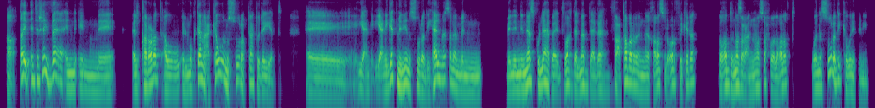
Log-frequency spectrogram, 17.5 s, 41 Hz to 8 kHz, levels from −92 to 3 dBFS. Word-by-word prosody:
آه. - - -4
طيب، 195 +1 +7
أنت 170 -1 -2
شايف 240 +8 +1
بقى 175 - +1
إن 115 0 +1
إن 100 -2 -3 0.4
القرارات 125 +11 +4
أو 105 -1 0
المجتمع 110 - +2
كوّن 205 +1 +2
الصورة 170 0 -1
بتاعته 140 -2 -4
ديّة 100 -3 -2 0.6
آآ 100 - -4 1.0
يعني 105 -3 -3
يعني 105 +1 +1
جات 185 +8 +2
منين 130 +3 +4
الصورة 115 -2 -1
دي؟ 90 0 -10
هل 175 0 +7
مثلًا 165 -7 -1
من 100 -2 -2 0.6
من 100 +2 0
إن 110 0 +3
الناس 150 +8 +4
كُلّها 145 +2 +2
بقت 105 -1 -2
واخدة 135 - +2
المبدأ 120 -6 -1
ده، 100 -2 -3
فاعتبر 140 +3 +2
إن 100 -1 -2
خلاص 135 - -1
العُرف 135 -5 -2
كده، 150 +8 -3 0.4
بِِغَض 130 0 +2
النظر 130 -2 +2
عن 95 - -6
إن 100 - -4
هو 120 - -1
صح 120 - -6
والّا - - +1
غلط - - -1 0.3
وإن 115 +2 -1
الصورة 220 - +2
دي 160 - -2
اتكوّنت 105 - -4
من 80 - -10
إيه؟ 75 - -12
115 Hz, 175 wpm, -23 LUFS, 100-150 Hz, 1.0 s, طيب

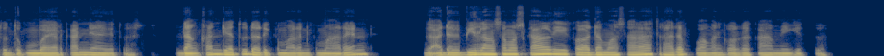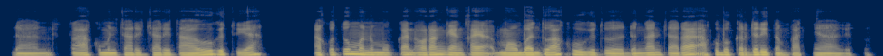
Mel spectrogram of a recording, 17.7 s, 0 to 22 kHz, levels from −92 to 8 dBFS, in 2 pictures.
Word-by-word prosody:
gitu 110 - -4
untuk 105 0 -4
membayarkannya 105 +2 +1
gitu. 100 0 -9 0.4
Sedangkan 100 +9 +1
dia 130 -1 +2
tuh 155 - 0
dari 115 -6 +1
kemarin-kemarin 105 +5 -1 0.6
nggak 100 - -2
ada 115 - +1
bilang 135 +5 +5
sama 145 0 +4
sekali 145 0 +3
kalau 125 -3 +1
ada 120 0 +2
masalah 120 +3 +1
terhadap 125 -1 -2
keuangan 105 0 -3
keluarga 105 -1 -3
kami, 100 -1 -2
gitu. 95 -1 -12 0.7
Dan 95 +1 -3
setelah 110 0 -3
aku 115 +1 -6
mencari-cari 110 -1 -1
tahu 105 +5 +2
gitu 110 -4 -4
ya, 130 +4 0 0.5
aku 120 +3 -3
tuh 165 - +1
menemukan 130 -4 +2
orang 125 +3 +2
yang 115 -3 0
kayak 110 -5 0
mau 110 0 +3
bantu 110 +1 +3
aku 130 -4 0
gitu 110 - -18
loh, 95 - +1
dengan 105 +4 -1
cara 115 +5 +1
aku 125 +2 -2
bekerja 115 -1 0
di 125 -1 +4
tempatnya, 100 -2 -3
gitu. 95 +2 -14
110 Hz, 160 wpm, -22 LUFS, 105-125 Hz, 0.7 s, bilang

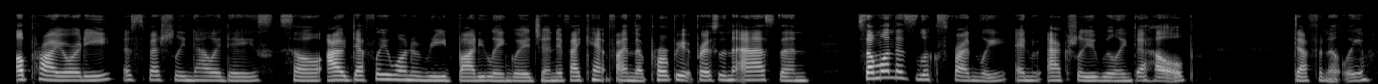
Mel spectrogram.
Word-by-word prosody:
a 215 +1 +9
priority, 195 -1 +1
especially 205 -1 -6
nowadays. 185 -1 -5
So, 180 -2 -1
I 200 +1 +8
definitely 210 +4 -1
wanna 210 -3 0
read 185 -1 -2
body 175 0 +2
language, 170 -2 -3
and 170 +2 -3
if 180 - -6
I 190 0 +3
can't 205 +1 -2
find 185 - +1
the 165 - +1
appropriate 205 +2 0
person 205 0 0
to 210 - 0
ask, 205 +1 +4
then 180 -1 -2 0.5
someone 300 +4 +8
that 300 -2 0
looks 225 0 -5
friendly, 180 +1 -3
and 185 -1 -4
actually 185 -1 0
willing 170 -1 -4
to 180 0 -2
help. 175 +1 0 1.0
Definitely. 175 -1 -4
185 Hz, 140 wpm, -26 LUFS, 175-205 Hz, 1.0 s, a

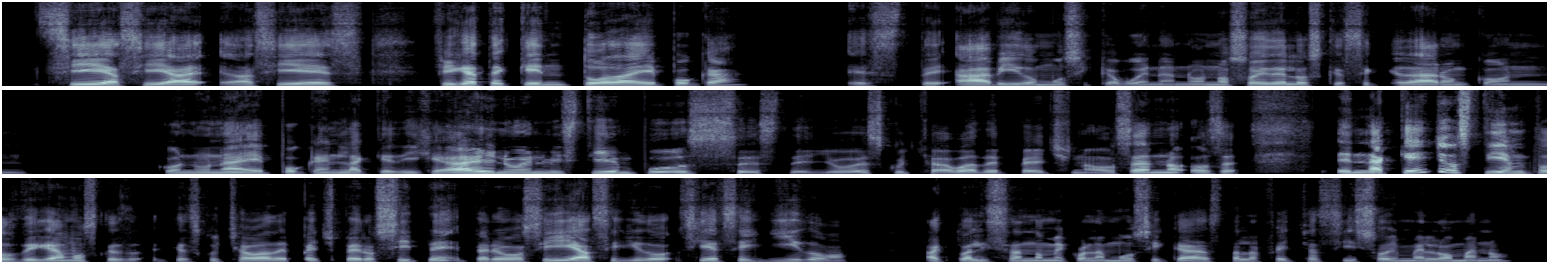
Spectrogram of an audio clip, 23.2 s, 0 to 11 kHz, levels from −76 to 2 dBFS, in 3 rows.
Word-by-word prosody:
Sí, 150 +1 +4
así, 135 +2 +4
a 125 0 +7 0.2
así 130 +4 0
es. 125 -1 +1 0.3
Fíjate 195 +4 +5
que 135 - +4
en 125 -1 -3
toda 165 - +5
época, 160 +7 -1 0.5
este, 105 - -8
ha 115 0 +5
habido 120 -1 +1
música 110 -1 -7
buena, 95 -1 -8
¿no? 105 +2 -9
No 125 +2 -6
soy 130 +1 0
de 130 0 +1
los 125 -1 -2
que - - -10
se - - -7
quedaron 110 +3 0
con 95 -4 -12 0.6
con 105 -1 -7
una 110 0 +2
época 105 +1 -3
en 105 -1 -6
la 95 - 0
que - - -7
dije, 105 +2 -6
ay 205 0 +8
no, 195 +1 -2
en 195 -2 -4
mis 165 - -5
tiempos, 175 -2 -2
este, 165 -2 -8
yo 115 - -7
escuchaba 150 -2 -4
Depeche, 120 0 -6
¿no? 110 - -7
O - - -8
sea, 125 - +3
no, 135 +3 -1
o - - -2
sea, - - -6 0.5
en 140 +3 +1
aquellos 245 - +7
tiempos 175 -6 +2
digamos 130 +2 +1
que 140 - -6 0.2
que - - -8
escuchaba 130 +4 -2
Depeche 130 0 -4
pero 110 - 0
sí 155 - 0
te 165 -2 -4
pero 110 0 -1
sí 140 +4 +2
ha 160 - +8
seguido 150 -1 -5
sí 155 - -2
he 160 - 0
seguido 165 -2 -6 0.4
actualizándome 125 +4 -3
con - - -6
la 110 - -5
música 115 +5 -3
hasta 160 -9 -7
la 100 -1 -8
fecha 140 - -10
sí 120 -4 -10
soy 120 +1 -3
melómano, 120 - -6
130 Hz, 190 wpm, -25 LUFS, 115-160 Hz, 0.6 s, ay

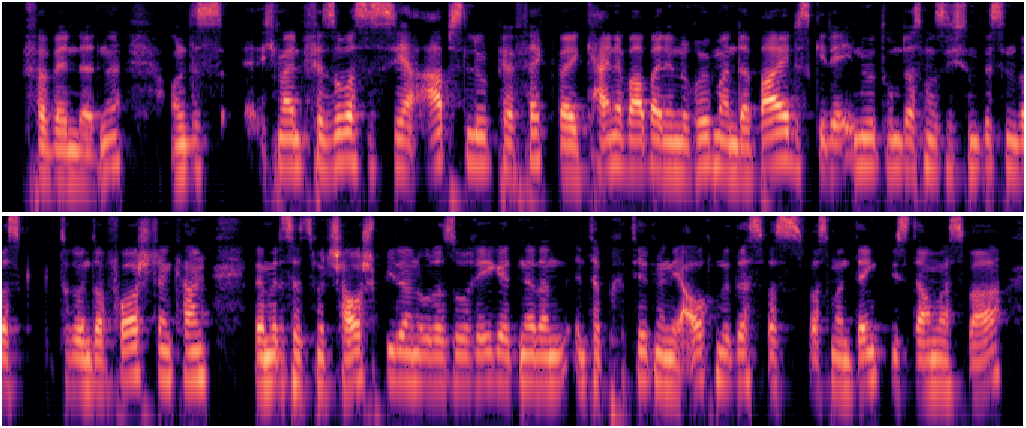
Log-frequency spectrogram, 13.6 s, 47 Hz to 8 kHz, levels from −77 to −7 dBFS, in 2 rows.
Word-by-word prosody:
verwendet, 110 0 -2
ne? 145 +5 -6 0.3
Und 125 0 -3
das 445 - +6 0.2
ich - - -7
meine, 140 -1 +1
für 145 - -2
sowas 160 +3 +4
ist 135 - +7
es - - +7
ja 140 -2 0
absolut 155 -2 +1
perfekt, 160 +5 -4
weil 120 -2 +3
keiner 135 +4 0
war 135 -1 +5
bei - - +3
den 130 0 -1
Römern 135 0 -2
dabei. 125 +7 +5
Das 150 -4 -2
geht - - -7
ja 130 - -3
nur 145 0 -2
drum, 135 0 -6
dass 135 -1 -3
man 140 - -4
sich 130 0 -2
so - - -6
'n - - -4
bisschen 140 -1 0
was 125 0 +2
g - - -20
g - - -31
drunter 125 -1 -2
vorstellen 155 -1 0
kann. 150 +1 -1 0.3
Wenn 130 - +3
man 130 - +1
das 125 - +4
jetzt 130 -1 -2
mit 125 -1 -4
Schauspielern 140 +2 +1
oder 130 -1 -3
so 130 +1 -1
regelt, 135 0 -4
ne, 135 -1 0
dann 130 0 -1
interpretiert 145 +3 -8
man 130 -2 -1
ja - - 0
auch 140 - -1
nur 140 -2 -4
das, 140 -1 0
was 130 0 +3
was 125 - 0
man 120 -2 -3
denkt, 135 +3 -2
wie's 130 0 +3
damals 120 -1 0
war. 115 - -1
135 Hz, 270 wpm, -24 LUFS, 125-145 Hz, 0.3 s, ist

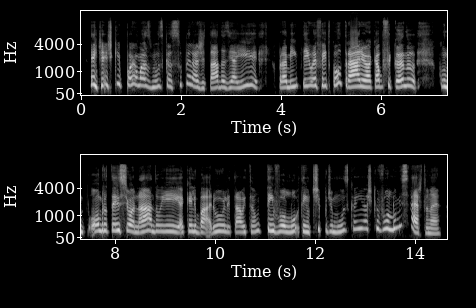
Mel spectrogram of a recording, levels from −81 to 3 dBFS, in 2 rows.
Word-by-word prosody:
tem 350 -4 +5
gente 310 -2 -1
que 380 -3 -4
põe 325 +3 -1
umas 310 -6 -1
músicas 265 0 -6
super 360 +1 -7
agitadas 240 -2 -1
e 240 - -3
aí 260 +5 -2 0.4
pra 245 0 +2
mim 265 +4 -1
tem 305 -2 -1
o - - -1
efeito 310 -1 -1
contrário. 285 -7 +6
Eu 260 - +7
acabo 260 +1 +3
ficando 280 0 +1 0.5
com 275 -1 0 0.2
o - - -7
ombro 270 +1 +2
tensionado 250 -1 +3
e 245 -2 -1
aquele 245 +2 -1
barulho 225 +3 0
e 215 - -13
tal. 220 0 -1
Então 230 +3 -7
tem 265 -2 +3
volu 235 0 0
tem 240 -2 -1
o 220 - -1
tipo 295 +2 -7
de 240 0 -5
música, 260 +9 -4
e 350 +1 -3
eu 350 - -7
acho 340 - -8
que 365 - -3
o 345 - -2
volume 345 +7 0
certo, 210 - 0
né? 175 -1 -4
260 Hz, 180 wpm, -21 LUFS, 235-310 Hz, 0.5 s, Eu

